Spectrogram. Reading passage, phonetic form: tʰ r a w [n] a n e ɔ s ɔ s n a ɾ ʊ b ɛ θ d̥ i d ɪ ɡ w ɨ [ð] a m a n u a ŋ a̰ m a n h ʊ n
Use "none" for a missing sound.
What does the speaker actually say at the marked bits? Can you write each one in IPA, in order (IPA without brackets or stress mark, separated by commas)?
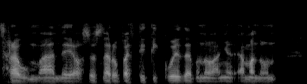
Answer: m, ð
